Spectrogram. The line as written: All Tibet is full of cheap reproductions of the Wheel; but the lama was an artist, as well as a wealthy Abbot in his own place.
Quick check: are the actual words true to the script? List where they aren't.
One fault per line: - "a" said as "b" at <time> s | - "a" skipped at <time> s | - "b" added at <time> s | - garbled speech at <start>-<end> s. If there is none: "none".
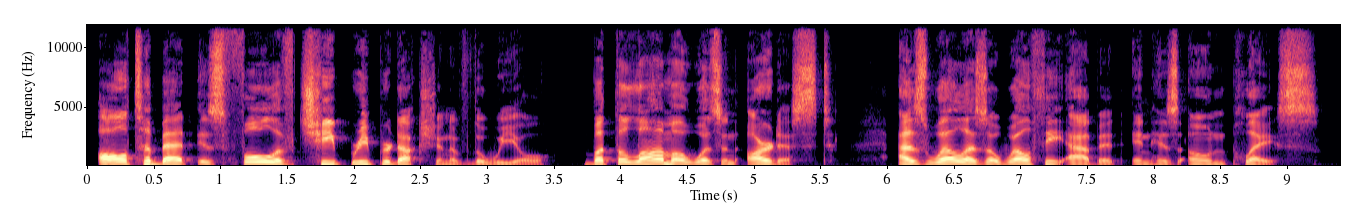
- "reproductions" said as "reproduction" at 2.0 s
